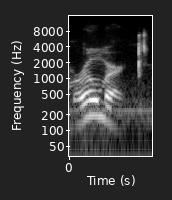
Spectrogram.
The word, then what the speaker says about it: RMR: So I'm doing some research and I don't know, people probably don't know who this is, but there's an artist named Rumor. He dropped a song called Rascal. – It's spelled RMR.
